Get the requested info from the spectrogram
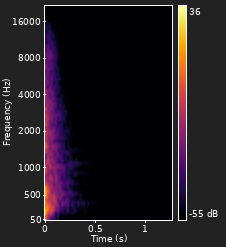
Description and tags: For each microphone choice there are eleven velocity layers. The loudest strike is also a rimshot. The microphones used were an AKG D202, an Audio Technica ATM250, an Audix D6, a Beyer Dynamic M201, an Electrovoice ND868, an Electrovoice RE20, a Josephson E22, a Lawson FET47, a Shure SM57 and a Shure SM7B. The final microphone was the Josephson C720, a remarkable microphone of which only twenty were made to mark the Josephson company's 20th anniversary. Placement of mic varied according to sensitivity and polar pattern. Preamps used were Amek throughout and all sources were recorded directly to Pro Tools through Frontier Design Group and Digidesign converters. Final editing and processing was carried out in Cool Edit Pro.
